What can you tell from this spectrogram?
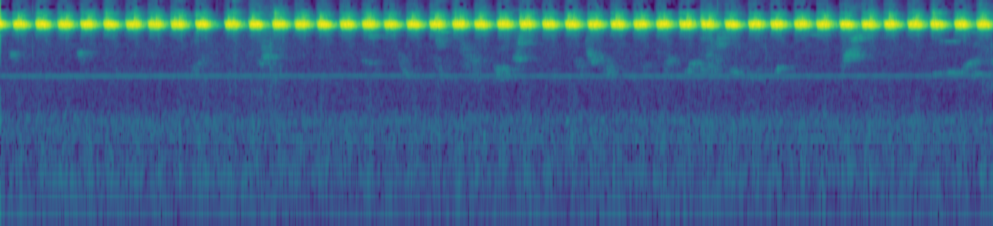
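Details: A cricket keeps up fast, even, high-pitched chirps, roughly three a second, in a continuous rhythm over a quiet low hiss.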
